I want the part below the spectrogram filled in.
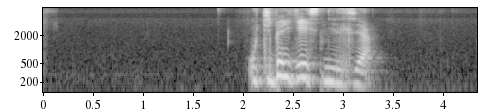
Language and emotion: Russian, angry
